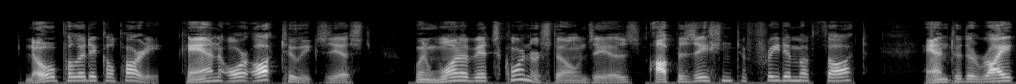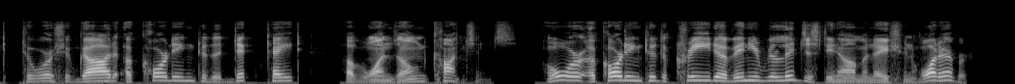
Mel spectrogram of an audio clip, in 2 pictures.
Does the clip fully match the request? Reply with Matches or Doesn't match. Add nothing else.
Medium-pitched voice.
Matches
